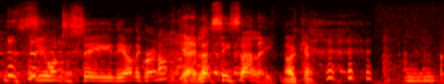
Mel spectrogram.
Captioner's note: laughter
